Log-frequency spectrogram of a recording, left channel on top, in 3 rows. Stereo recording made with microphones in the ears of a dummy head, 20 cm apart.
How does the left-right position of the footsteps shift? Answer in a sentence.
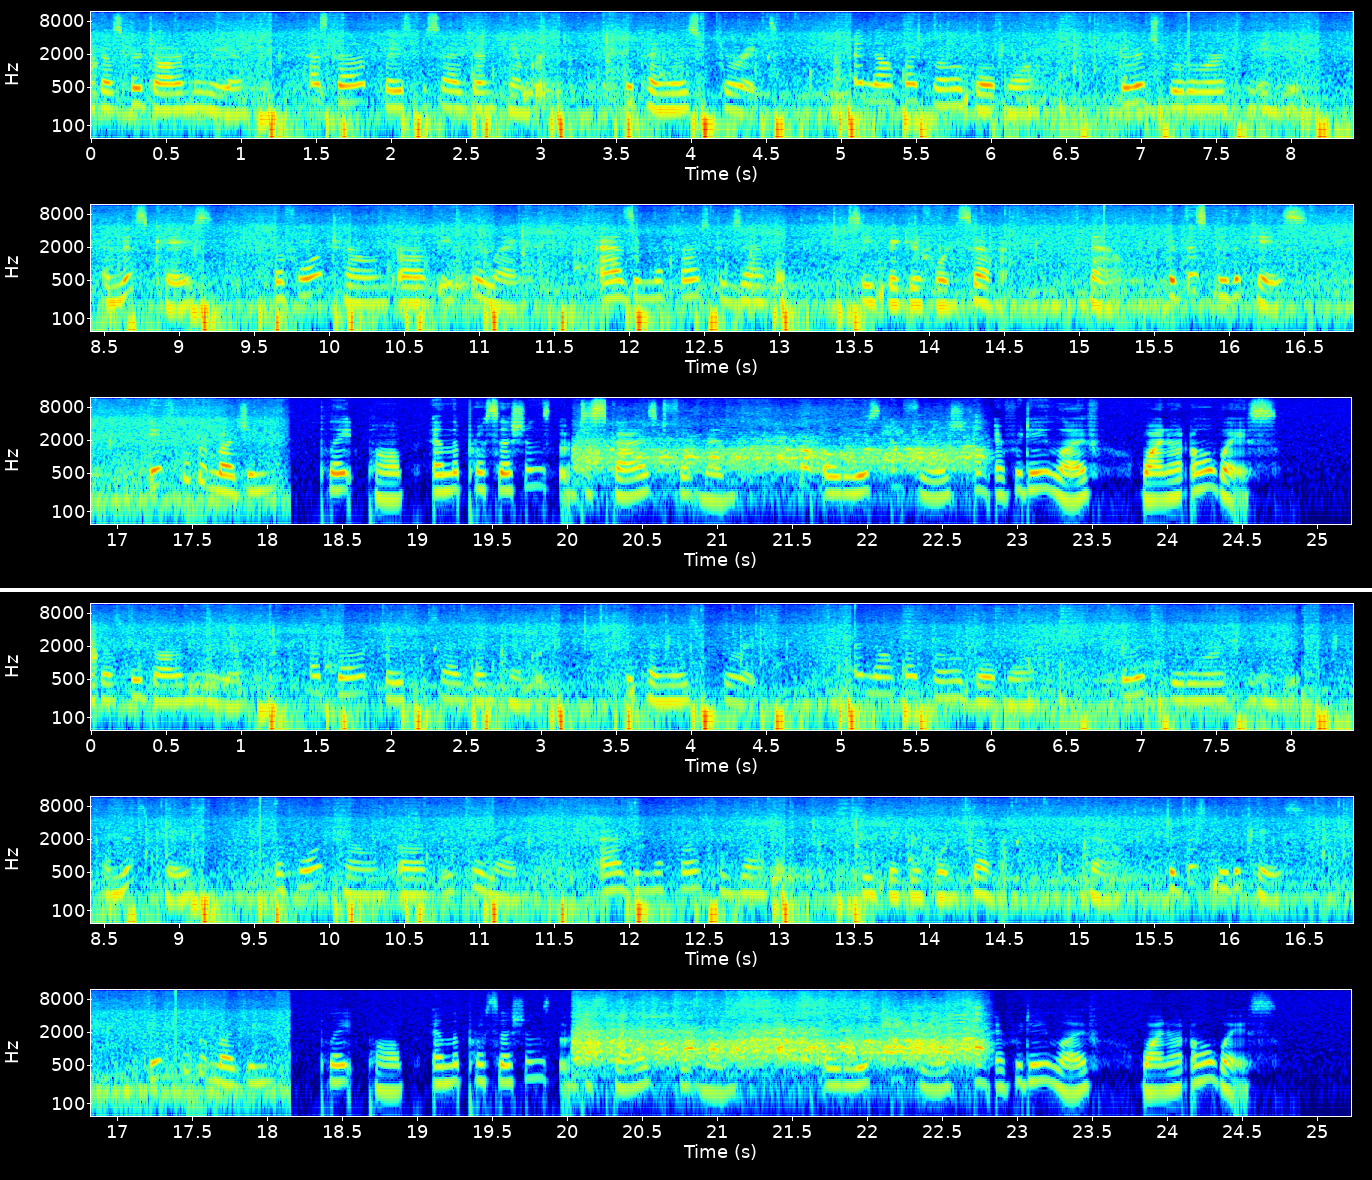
You can hear the footsteps go from the left side to the right.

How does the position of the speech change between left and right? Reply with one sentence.
You can hear the speech stay put.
